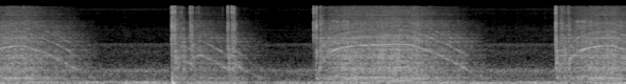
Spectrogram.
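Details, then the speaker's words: John Deere mower that does nothing at the key. With battery power jumped to the starter, the starter whine winds up and falls away in short bursts with no cranking. The motor free-spins because the Bendix pinion never engages the flywheel gear. "starter is spinning, but the Bendix doesn't seem to be kicking up to go into the gears on the flywheel and turn the engine."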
